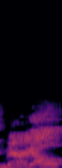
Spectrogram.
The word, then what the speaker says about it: Marielle: It's Marielle. I introduce myself, I tell people it rhymes very well. I used to tell people it's like Marielle, like Merry Christmas, because that's how it's spelled.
